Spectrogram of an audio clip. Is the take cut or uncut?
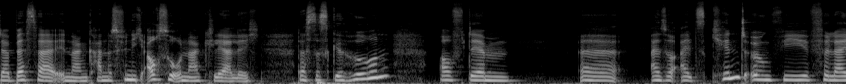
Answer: uncut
